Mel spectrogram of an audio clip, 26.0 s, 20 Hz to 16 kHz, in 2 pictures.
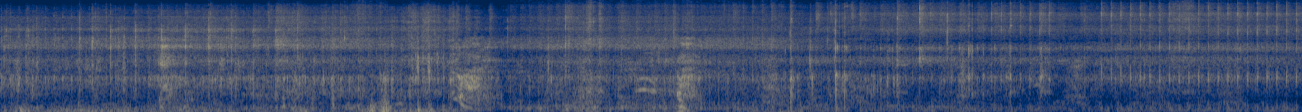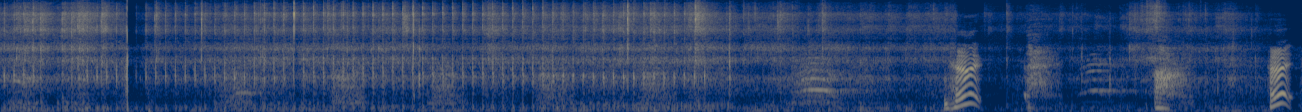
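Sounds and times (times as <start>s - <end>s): airsoft guns firing full auto: 5.1s - 22.5s.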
